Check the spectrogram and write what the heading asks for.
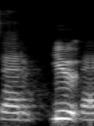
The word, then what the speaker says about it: cerveza: When I say it, when I write it, it's uve, pero pronunciation is be, is cerveza.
